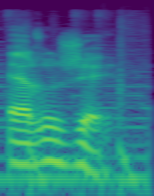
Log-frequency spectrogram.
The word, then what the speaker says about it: Hergé: He found his pen name by taking his own initials, turning them around and pronouncing them in French. R.G. Hergé.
